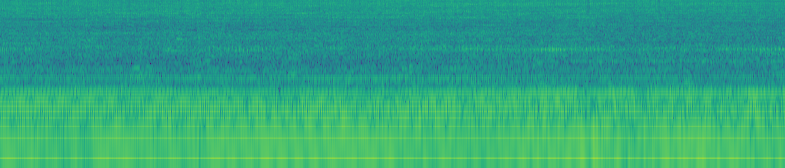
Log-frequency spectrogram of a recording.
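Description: Boat engine running steadily under way, an even low hum that holds one pitch throughout.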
